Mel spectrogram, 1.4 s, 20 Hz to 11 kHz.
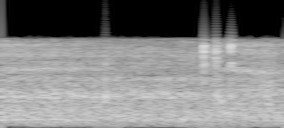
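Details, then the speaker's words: Mid-1960s Soma tube four-speed record player: turntable motor in neutral gives a steady rough, dry rushing drone; drive mechanism needs oiling and cleaning, overhaul to follow. "Yeah, you can hear that motor when it's in neutral. This thing needs oil in the worst kind of way, and cleaning."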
